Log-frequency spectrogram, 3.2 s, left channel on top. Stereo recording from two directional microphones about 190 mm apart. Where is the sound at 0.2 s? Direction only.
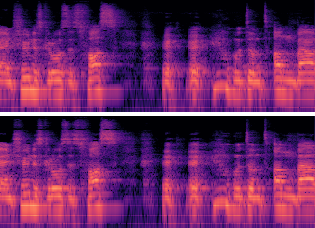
Centre (ahead or behind).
